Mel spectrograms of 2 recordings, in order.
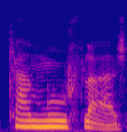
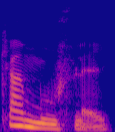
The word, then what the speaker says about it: camouflage: TEINT, IDOLE, again, camouflage. Now, camouflage is a French word. It's from the verb camoufler, camoufler. Notice the OU going down. But it's an English word as well, isn't it? Camouflage. Camouflage, okay?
